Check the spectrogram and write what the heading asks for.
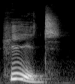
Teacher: উচ্চারণটা এখানে long sound হবে হিড। আমি আবার বলছি হিড, নট হিড, হিড। একটু ইলংগেটেড করতে হবে। হি উড কন্ট্রাক্টেড ফর্মে উচ্চারণ হবে হিড।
